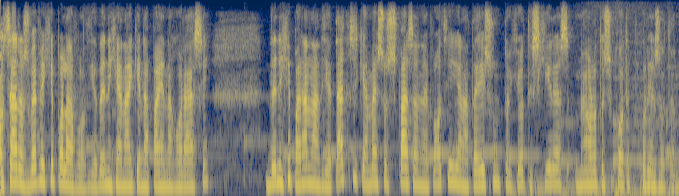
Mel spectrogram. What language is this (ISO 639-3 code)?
ell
